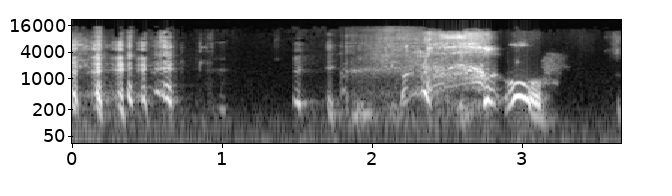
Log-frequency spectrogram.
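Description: A dry cough: a few short, harsh bursts, then a louder, breathy, rasping fit that tapers off. No one speaks.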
